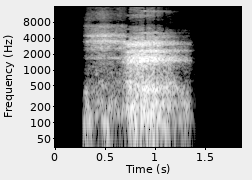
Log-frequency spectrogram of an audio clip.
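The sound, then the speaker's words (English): A single drawn-out, breathy yawn, fairly quiet, swelling in the middle and lasting about a second before cutting to silence. No talking. “Well, who yawned? Did someone yawn?”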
